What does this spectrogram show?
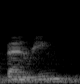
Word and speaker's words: van Rijn: Van Rijn.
